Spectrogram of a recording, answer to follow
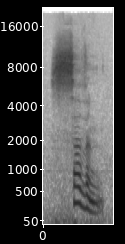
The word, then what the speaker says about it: southern: So the th sound, but when it changes to an adjective, it's southern.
